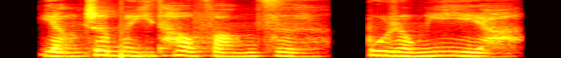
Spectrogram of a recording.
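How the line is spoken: Muttering to himself. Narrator (Chinese): 爸爸喃喃自语

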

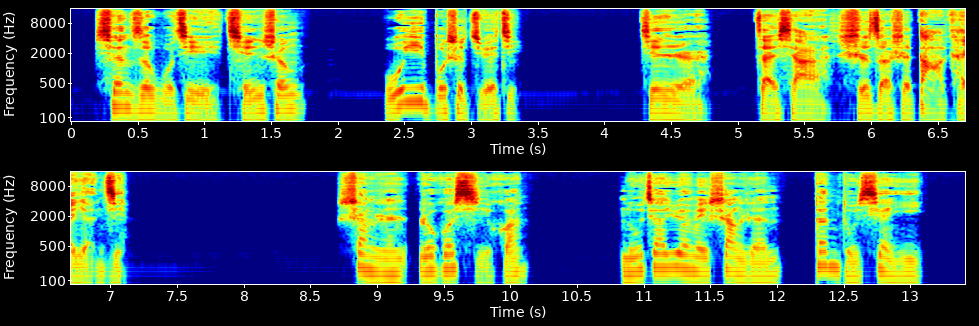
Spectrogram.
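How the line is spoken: Flat, detached. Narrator (Chinese): 龙宇淡淡说道

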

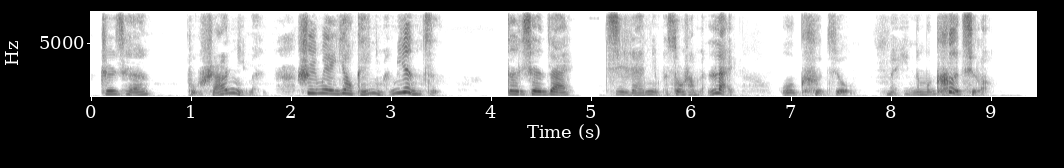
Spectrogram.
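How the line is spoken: Cold sneering. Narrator (Chinese): 苏哲冷冷一笑

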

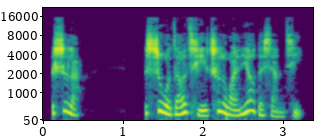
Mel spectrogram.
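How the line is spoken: Thoughtful, laughing. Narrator (Chinese): 宝钗想了一想，笑道

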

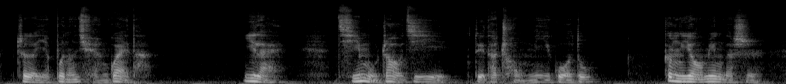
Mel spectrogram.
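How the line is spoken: Soft sigh. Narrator (Chinese): 轻叹道

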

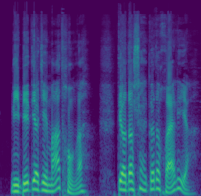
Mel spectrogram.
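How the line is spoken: Laughing teasing scold. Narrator (Chinese): 姐妹们笑骂着

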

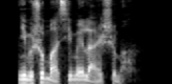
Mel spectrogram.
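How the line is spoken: Faint smile. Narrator (Chinese): 勾唇淡淡笑着道

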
